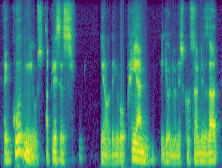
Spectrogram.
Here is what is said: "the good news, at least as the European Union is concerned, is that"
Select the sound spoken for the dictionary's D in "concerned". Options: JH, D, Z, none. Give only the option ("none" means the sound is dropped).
none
